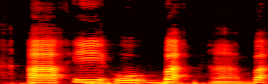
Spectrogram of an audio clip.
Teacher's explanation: Jadi dia asyidah tertahan suaranya.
